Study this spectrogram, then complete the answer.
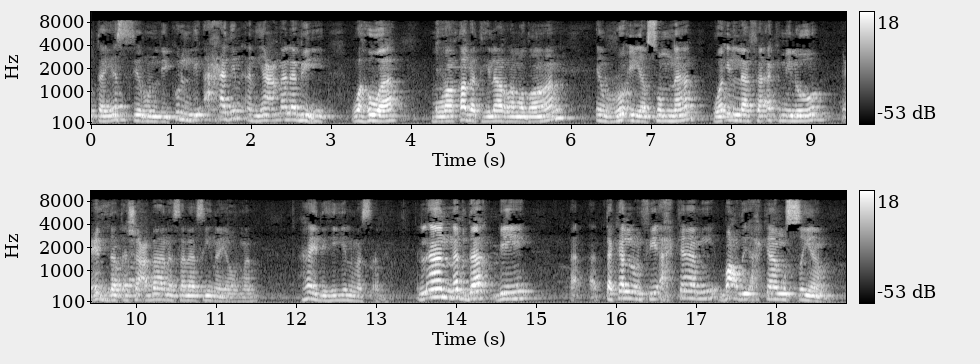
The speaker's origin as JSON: {"language": "Arabic", "town": "Beirut", "region": "Beirut Governorate", "country": "Lebanon", "said": "بيكون صار العصر عندنا ببيروت"}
